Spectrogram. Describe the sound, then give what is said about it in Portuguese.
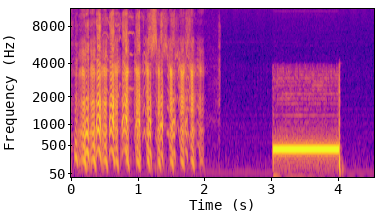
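Outgoing telephone call ringing on the line: one steady, sustained ringback tone lasting about a second, heard alone after a brief burst of rapid, pulsing sounds and a short silence. “Uma ligação, vou fazer agora pra Mércia.”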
